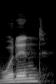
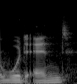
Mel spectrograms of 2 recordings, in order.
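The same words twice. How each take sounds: First: The two words are run together casually. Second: Each word is enunciated clearly and separately.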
